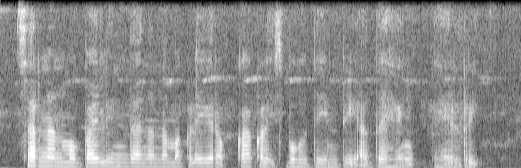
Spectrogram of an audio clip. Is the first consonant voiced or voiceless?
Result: voiceless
